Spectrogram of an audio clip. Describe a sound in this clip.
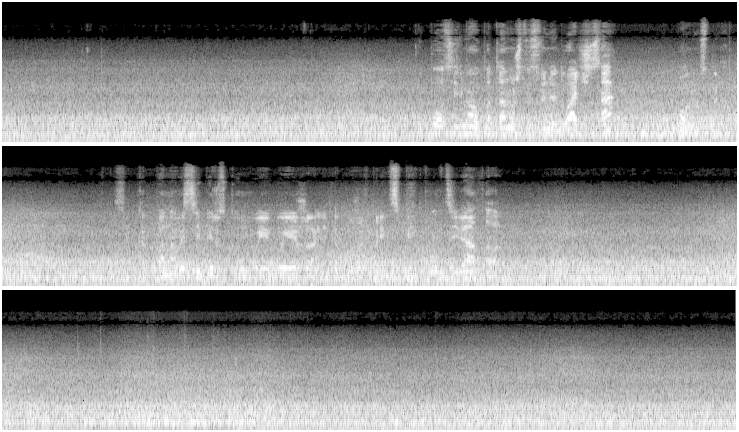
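A vehicle's engine hums and tyres roar steadily on the road.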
